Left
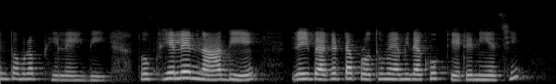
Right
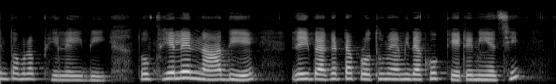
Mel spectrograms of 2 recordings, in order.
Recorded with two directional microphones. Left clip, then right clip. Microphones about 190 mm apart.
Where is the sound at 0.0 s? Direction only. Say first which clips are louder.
Right 5 dB; 30° right (ahead or behind).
